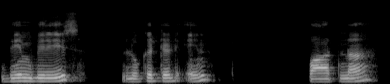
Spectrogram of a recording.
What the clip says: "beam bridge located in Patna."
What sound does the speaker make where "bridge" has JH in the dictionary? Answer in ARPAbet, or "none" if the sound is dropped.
Z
